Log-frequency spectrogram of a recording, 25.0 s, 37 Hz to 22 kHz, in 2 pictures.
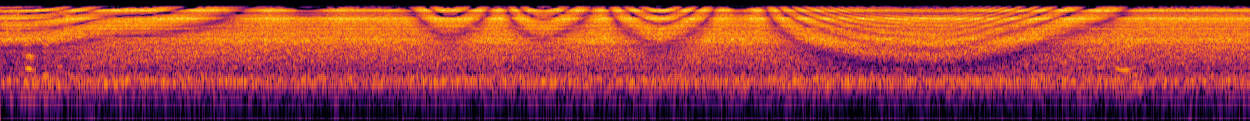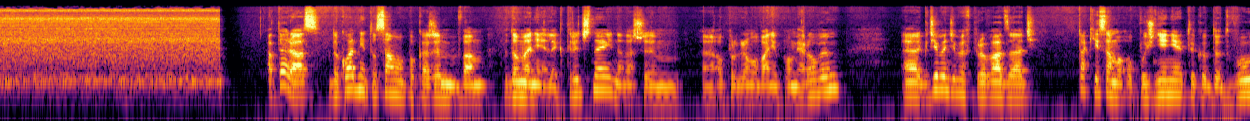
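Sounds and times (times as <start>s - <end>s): swishing pink noise from speakers: 0.0s - 14.8s.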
